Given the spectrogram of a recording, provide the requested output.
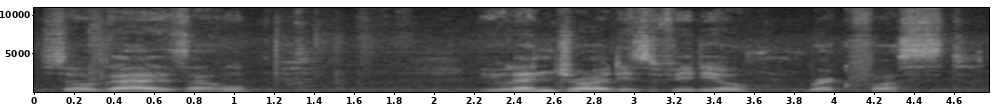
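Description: A Jamaican man hosting a casual home cooking vlog, talking viewers through each step in his kitchen with a relaxed manner. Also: lowish voice, slow, slight background noise. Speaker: home cooking show host. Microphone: phone camera held over the stove. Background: pots boiling and sizzling.

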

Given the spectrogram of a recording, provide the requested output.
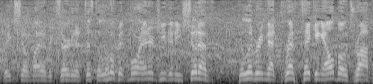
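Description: High-voiced, emphatic male wrestling commentator. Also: quick pace. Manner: dramatic, emphatic, hyperbolic. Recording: loud crowd and arena noise.

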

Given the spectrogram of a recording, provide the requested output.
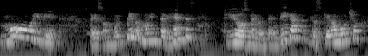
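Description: A Colombian woman teaching young children in a lively, swooping singsong, high and expressive. She coos diminutives and drags out each word when dictating. Her voice sits back from the mic in an echoey room. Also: distant mic. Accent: Colombian Spanish. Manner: affectionate, singsong teacher talk with diminutives, slow spelled-out dictation. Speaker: primary school teacher. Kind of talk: recorded first-grade class for children.

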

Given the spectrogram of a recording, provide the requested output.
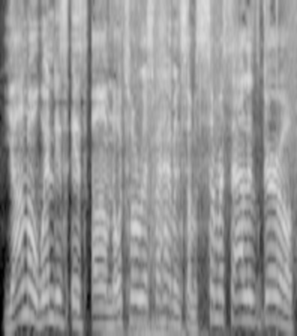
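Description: Bright, high-voiced young man, mukbang chat. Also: normal speed, a little hiss or hum. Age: young adult. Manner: sassy, expressive, peppers talk with slang. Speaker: mukbang vlog host. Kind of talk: casual mukbang eating chat. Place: inside a parked car.

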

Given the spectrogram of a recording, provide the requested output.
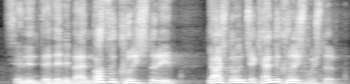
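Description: A man voicing Karagöz, a blunt, half-deaf middle-aged male shadow-play figure who keeps mishearing and twisting his partner's words, with a gravelly, raspy voice. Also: on the high side, expressive, moderate pace, a bit bright, heavily acted. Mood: mock-innocent. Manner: mishears everything and answers with cheeky misunderstandings. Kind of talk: comic shadow-play sketch.

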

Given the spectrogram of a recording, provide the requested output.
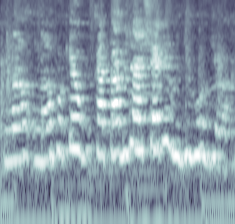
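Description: A woman's voice: high voice, steady tone, fairly quick. A woman, giving short, casual replies as she cooks in a home kitchen. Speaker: host's mother, cooking. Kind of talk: casual brief replies while cooking. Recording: roomy kitchen, off-mic, faint music.

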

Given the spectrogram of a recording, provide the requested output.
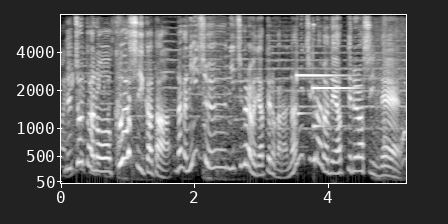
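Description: A young man with a Kansai accent commentates his own gameplay in an excitable, high, wildly swinging voice. He talks fast and bursts into rapid repeated exclamations, with game music playing clearly behind him. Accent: Kansai Japanese. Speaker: game YouTuber.

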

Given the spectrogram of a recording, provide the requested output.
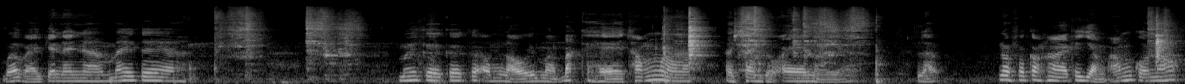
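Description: Halting Vietnamese monk chatting. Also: male voice, fairly high pitch, very noisy. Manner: halting, many filler words and restarts. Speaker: Buddhist monk. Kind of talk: casual chat.

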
